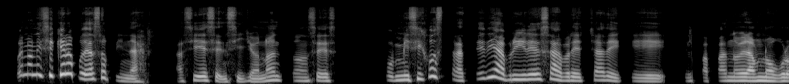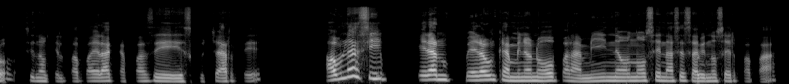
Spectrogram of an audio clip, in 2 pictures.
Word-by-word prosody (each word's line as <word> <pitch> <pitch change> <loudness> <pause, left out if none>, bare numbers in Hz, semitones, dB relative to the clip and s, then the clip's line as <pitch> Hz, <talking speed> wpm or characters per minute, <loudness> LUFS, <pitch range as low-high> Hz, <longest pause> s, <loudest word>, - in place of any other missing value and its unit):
bueno, 465 0 -3
ni 440 - +1
siquiera 460 +5 +5
podías 245 - +2
opinar 140 - -4 0.3
así 150 +7 -4
de 185 0 +3
sencillo, 130 -3 -3
¿no? 150 +8 0
Entonces, 170 -3 -4 0.5
con 195 0 -4
mis 210 +2 +1
hijos 345 +7 0
traté 190 - -5
de 340 +1 +3
abrir 225 -5 +3
esa 240 -1 +3
brecha 175 +2 -2
de 170 -6 -1
que 145 -3 -4 0.2
el 160 +1 -15
papá 160 +2 -8
no 170 0 0
era 170 -1 +7
un 175 +1 +3
ogro, 160 +8 0
sino 155 -3 -7
que - - -20
el 145 - -15
papá 155 0 -9
era 160 +1 +2
capaz 155 +1 -11
de 150 -3 -1
escucharte. 150 +4 -6 0.7
Aun 240 +8 +4
así 290 -8 +4 0.3
eran 215 0 +6
era 195 +1 +5
un 215 - +1
camino 170 -3 +2
nuevo 175 +1 +2
para 170 -4 -3
mí. 155 +4 -3
No, 170 0 0
no 170 0 0
se 180 +1 -2
nace 165 +1 -1
sabiendo 155 -1 -1
ser 155 +1 -6
papá. 140 +5 -11
170 Hz, 190 wpm, -24 LUFS, 155-210 Hz, 0.7 s, era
